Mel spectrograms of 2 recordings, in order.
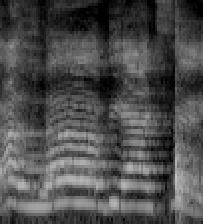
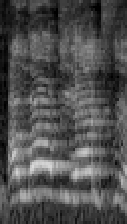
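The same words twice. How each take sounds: First: Drawn out slowly, savoring each word; slow fond repeat. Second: Louder, higher gush over the accent; loud fond gushing. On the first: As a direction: linger on it dreamily. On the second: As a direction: say it with a burst of delight. Repeats line. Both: Real, not acted.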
